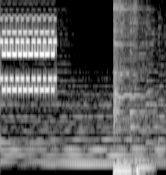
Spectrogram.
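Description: Mobile phone ringtone: a loud, rapidly pulsing high electronic trill that cuts off about two-thirds of a second in, over steady background music. A short noisy burst with a deep low end follows about a second and a half in.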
